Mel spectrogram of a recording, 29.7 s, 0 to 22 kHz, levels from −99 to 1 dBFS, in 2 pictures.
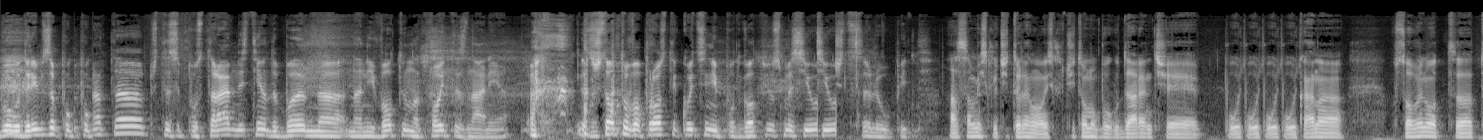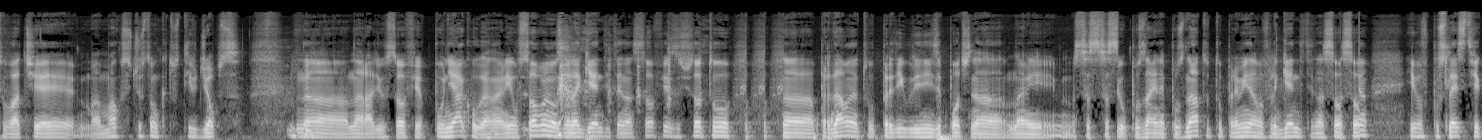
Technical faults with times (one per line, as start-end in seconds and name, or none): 0.74-0.93 repeated buffer
8.17-8.36 repeated buffer
12.45-13.00 repeated buffer
22.29-22.66 repeated buffer
25.82-26.01 repeated buffer
28.24-28.42 repeated buffer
